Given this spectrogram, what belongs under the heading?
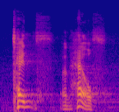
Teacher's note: So in English, it's normally alveolar, but with tenth and health, the N and the L are slightly forward, the same position as for Chinese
